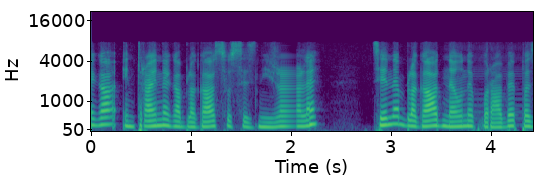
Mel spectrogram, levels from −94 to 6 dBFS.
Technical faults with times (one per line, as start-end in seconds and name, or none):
1.90-2.07 call audio freeze
2.17-2.20 short concealed packet loss
3.53-4.43 GSM phone buzz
